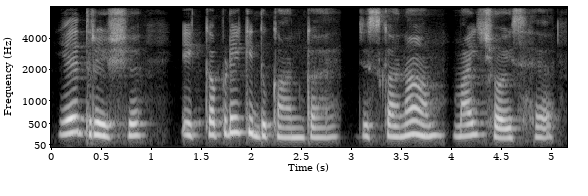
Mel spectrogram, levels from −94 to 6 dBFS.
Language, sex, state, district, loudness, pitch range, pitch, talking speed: Hindi, female, Jharkhand, Palamu, -18 LUFS, 220-265 Hz, 245 Hz, 150 wpm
